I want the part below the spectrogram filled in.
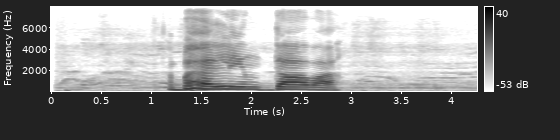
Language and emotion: Russian, angry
